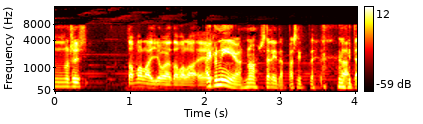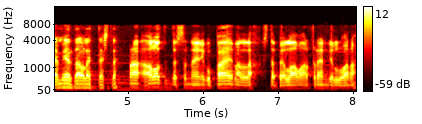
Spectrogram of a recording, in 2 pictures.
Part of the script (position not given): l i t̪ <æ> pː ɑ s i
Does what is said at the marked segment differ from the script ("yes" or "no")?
no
